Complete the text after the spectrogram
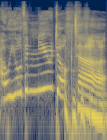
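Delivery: very high, slow gushing exclamation; thrilled star. Retold or imitated. Retelling Billie Piper greeting the costumed fan, thrilled. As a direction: imitate a star cooing with excitement. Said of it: "and she said".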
